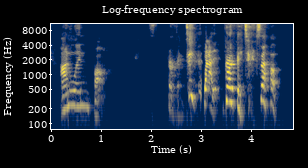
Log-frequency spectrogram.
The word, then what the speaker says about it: Anwin Mbah: Today's topic is profit pathways, mastering business wealth with, and correct me if I'm wrong with the pronunciation of your name, Anwin Mbah.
